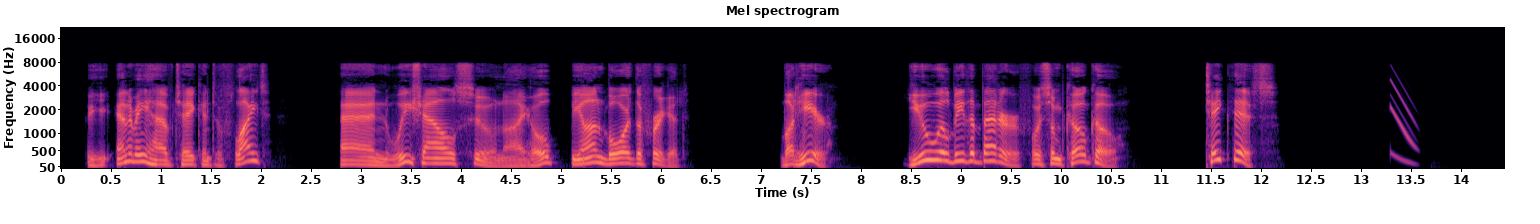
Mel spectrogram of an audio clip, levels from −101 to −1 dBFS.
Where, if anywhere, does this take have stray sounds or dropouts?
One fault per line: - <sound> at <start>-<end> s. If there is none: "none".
- chirp at 13.3-13.6 s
